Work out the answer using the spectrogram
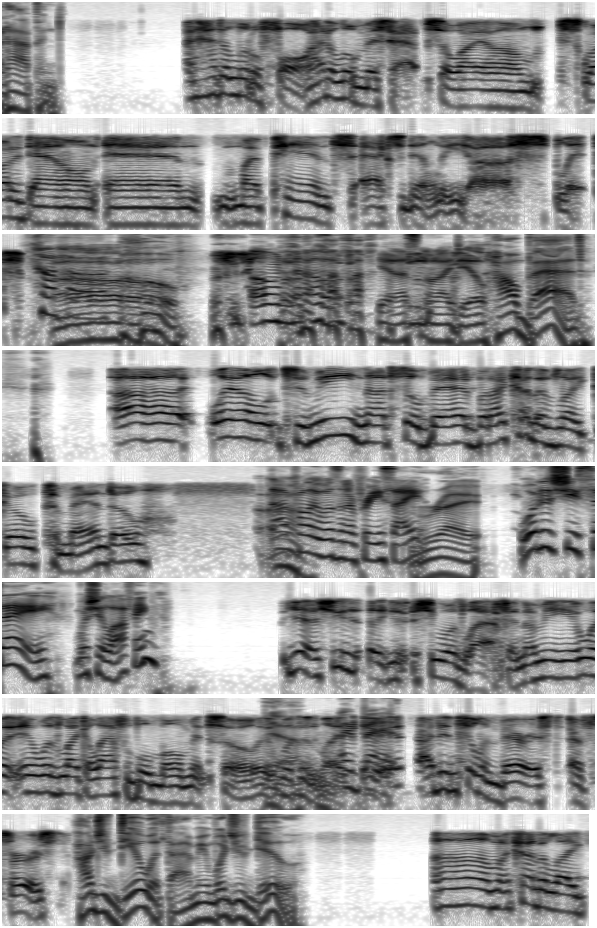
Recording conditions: phone line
